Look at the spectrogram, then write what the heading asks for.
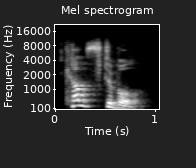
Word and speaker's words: comfortable: Comfortable, we don't pronounce the O and the R.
